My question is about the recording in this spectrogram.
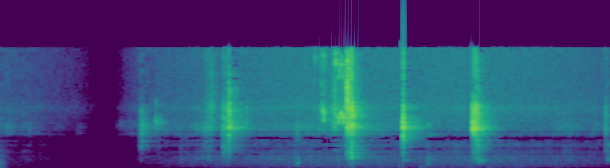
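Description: A man's mouth making a string of sharp lip-smacking and tongue clicks while savouring food, starting after a second or so of silence, the loudest near the middle and again near the end.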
